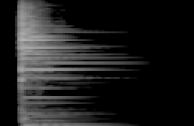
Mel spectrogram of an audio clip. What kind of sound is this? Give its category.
Sound effects > Objects / House appliances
